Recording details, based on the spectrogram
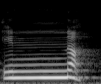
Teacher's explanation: آواز ناک میں جاتی ہے اور ایک حرکت کے برابر ٹھہر کر ادا کیا جاتا ہے غنہ کو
